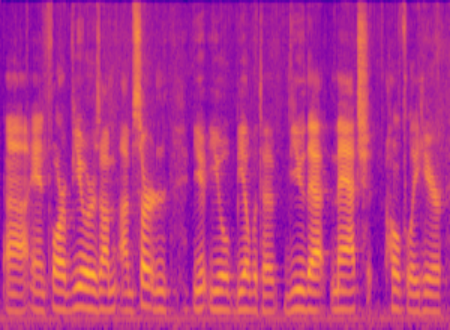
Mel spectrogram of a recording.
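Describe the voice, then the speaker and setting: A man hosting a sports interview, asking long conversational questions in halting, wordy phrasing with repeated words. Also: mid-range voice, flat delivery, darkish tone, a little hiss or hum. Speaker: interview host.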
